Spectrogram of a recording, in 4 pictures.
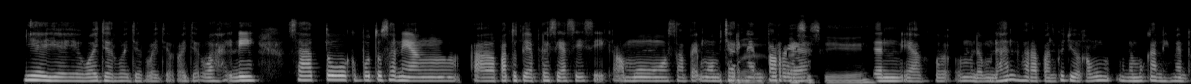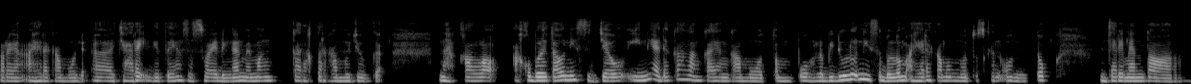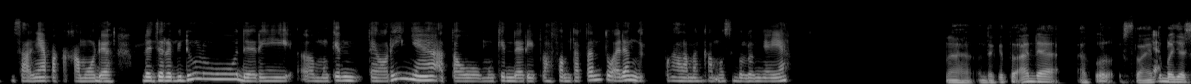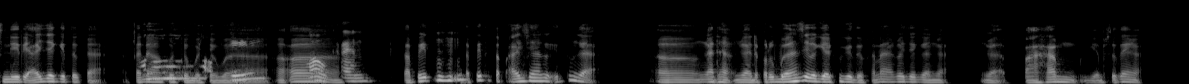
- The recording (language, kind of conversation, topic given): Indonesian, advice, Bagaimana cara menemukan mentor yang cocok untuk pertumbuhan karier saya?
- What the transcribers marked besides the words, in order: other background noise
